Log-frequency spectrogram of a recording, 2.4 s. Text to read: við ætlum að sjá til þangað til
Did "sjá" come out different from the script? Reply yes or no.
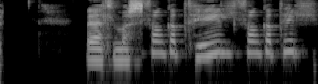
yes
